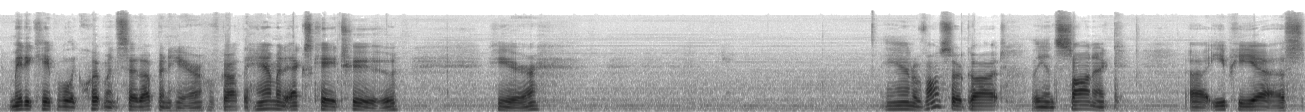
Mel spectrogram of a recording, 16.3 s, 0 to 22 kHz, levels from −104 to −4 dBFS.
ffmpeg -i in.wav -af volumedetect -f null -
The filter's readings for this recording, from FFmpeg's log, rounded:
mean_volume: -23.9 dB
max_volume: -4.0 dB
